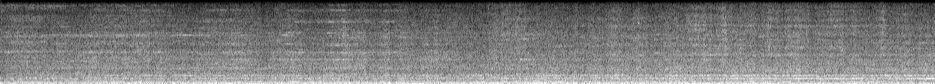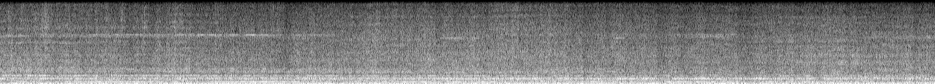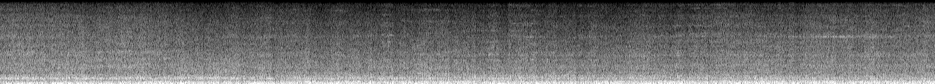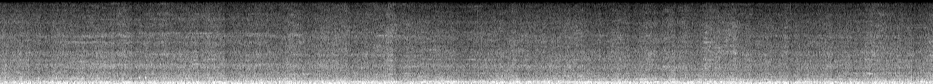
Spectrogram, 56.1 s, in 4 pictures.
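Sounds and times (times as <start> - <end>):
diesel locomotive hum: 0.0 - 56.0
freight cars rumbling on rails: 0.0 - 56.0.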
